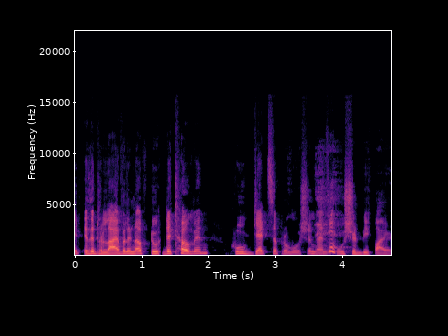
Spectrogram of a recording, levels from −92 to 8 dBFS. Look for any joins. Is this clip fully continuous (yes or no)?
no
